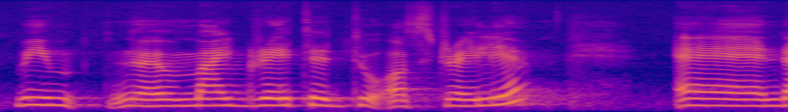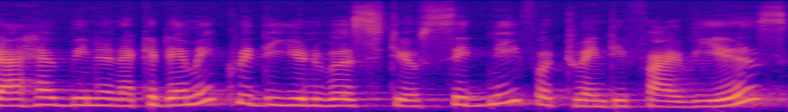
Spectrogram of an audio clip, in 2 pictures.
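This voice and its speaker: A woman's voice: medium pitch, darkish tone. A woman in her seventies from Sri Lanka, giving a chatty church talk with self-deprecating humour. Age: 70s. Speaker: guest speaker. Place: church hall.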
